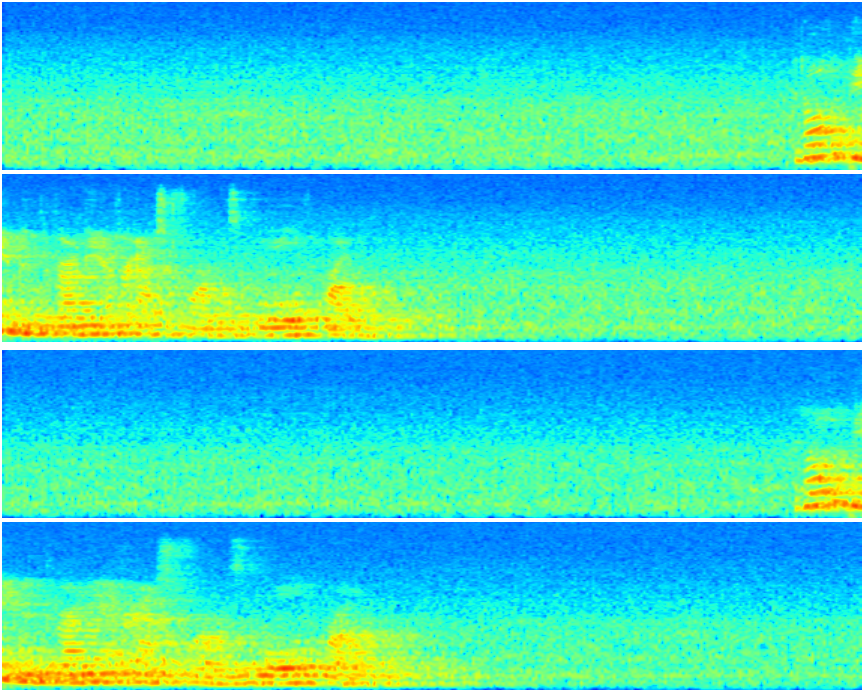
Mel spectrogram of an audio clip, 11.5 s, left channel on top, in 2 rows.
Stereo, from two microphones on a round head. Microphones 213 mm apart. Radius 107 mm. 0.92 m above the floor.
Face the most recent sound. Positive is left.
turn(degrees=70)  # may be behind; listen again after turning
